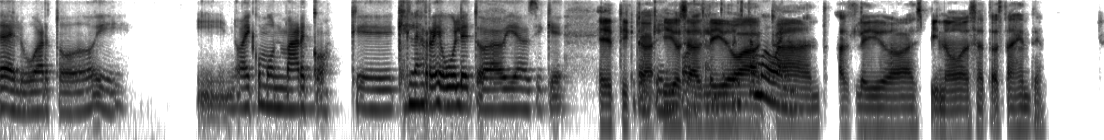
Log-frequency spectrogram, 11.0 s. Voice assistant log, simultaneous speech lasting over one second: present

